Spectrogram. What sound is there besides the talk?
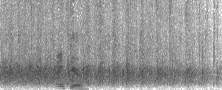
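audience applause welcoming a speaker to the stage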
